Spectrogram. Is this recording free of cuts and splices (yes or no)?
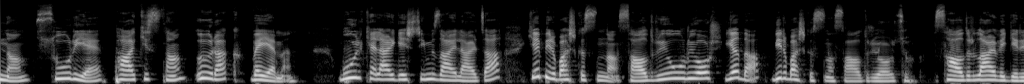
yes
